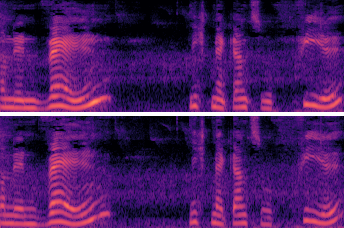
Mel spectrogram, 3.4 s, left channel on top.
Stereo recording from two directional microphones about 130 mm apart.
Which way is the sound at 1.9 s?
40° right (ahead or behind).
